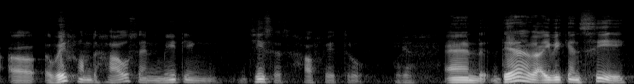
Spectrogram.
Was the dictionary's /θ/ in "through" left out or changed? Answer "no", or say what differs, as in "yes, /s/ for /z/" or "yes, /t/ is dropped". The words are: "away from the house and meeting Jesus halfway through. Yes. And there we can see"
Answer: yes, /t/ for /θ/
